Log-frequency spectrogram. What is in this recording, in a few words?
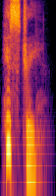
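"history", British English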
